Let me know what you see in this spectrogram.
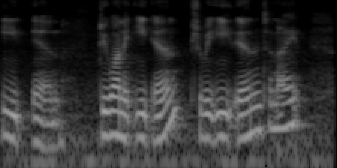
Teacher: So, when I say eat in, my in is going to be stressed and I'll have a little bit of a break there. · you'll hear eat unreleased, and then the stress goes on the in part of the word or of the phrase, eat in. Should we eat in, or have you already eaten?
